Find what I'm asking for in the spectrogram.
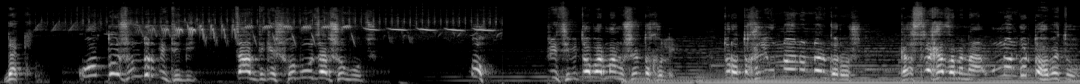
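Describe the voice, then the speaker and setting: A man's voice: extremely high pitch, animated, a little fast, pauses often. A man with a Bangladeshi accent voicing a boastful, flirtatious, hot-tempered sun in a comic cartoon, swaggering and sarcastic. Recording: music behind the voice.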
